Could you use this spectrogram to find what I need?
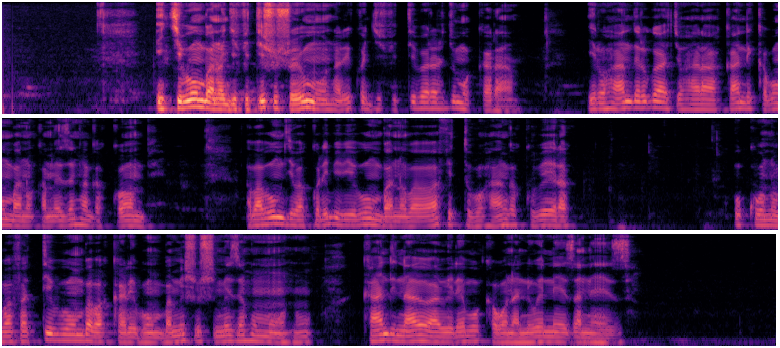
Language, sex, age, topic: Kinyarwanda, male, 25-35, education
